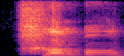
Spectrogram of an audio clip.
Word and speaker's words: Humble: And he's like, it's Humble. I was like, dude. I'm just saying, it spells like another word. H-U is the H is silent.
